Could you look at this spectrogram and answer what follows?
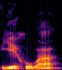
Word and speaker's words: Jehová: a a el nombre tú pronuncias el nombre como yahwe okay Si tú dices Jehová está bien si tú dices Jehová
